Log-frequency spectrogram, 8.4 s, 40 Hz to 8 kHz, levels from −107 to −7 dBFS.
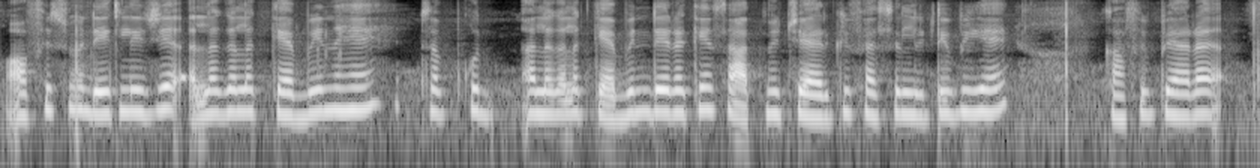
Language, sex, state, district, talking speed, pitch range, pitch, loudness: Hindi, female, Rajasthan, Jaipur, 180 wpm, 220-245 Hz, 230 Hz, -23 LUFS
